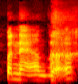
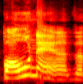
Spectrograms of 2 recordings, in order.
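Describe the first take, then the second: First: The first syllable is a short, reduced 'buh' sound. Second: The first syllable sounds like the word 'bone'. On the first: The speaker calls it right. "Think of banana, like Bonanza" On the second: The speaker calls it wrong. "Not Bonanza. That sounds like you're saying Bo Dallas. Like or bone"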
